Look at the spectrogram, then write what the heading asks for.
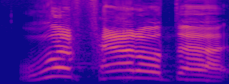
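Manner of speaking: high, loud puppet attempt; misreading puppet. Puppet misreading the verse, high loud voice. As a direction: proudly sound out a nonsense word as a puppet. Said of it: "Well, what's that first word".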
